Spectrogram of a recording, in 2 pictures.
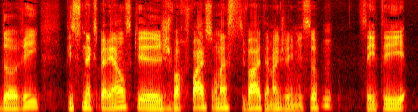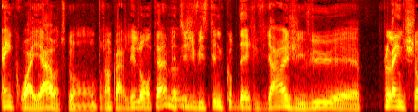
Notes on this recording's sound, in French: En direct du Salon Industriel de Terrebonne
